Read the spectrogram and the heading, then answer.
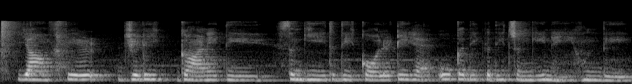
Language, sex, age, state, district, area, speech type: Punjabi, female, 18-30, Punjab, Tarn Taran, urban, spontaneous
